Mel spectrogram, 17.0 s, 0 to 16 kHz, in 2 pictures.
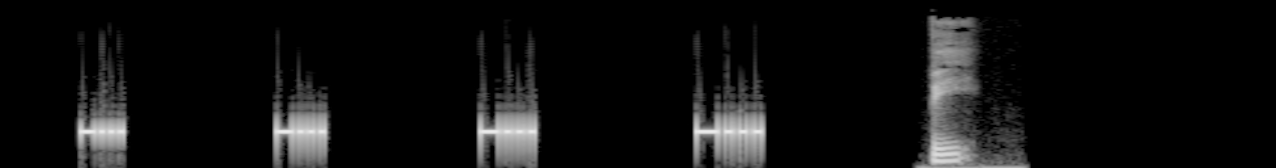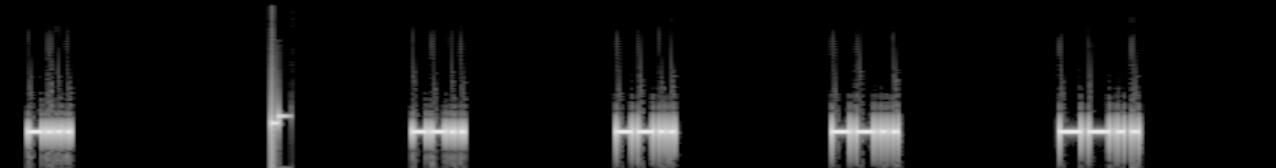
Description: Morse code, heard as a keyed tone, about 34 wpm, spaced as for 8 wpm, 700 Hz. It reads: BBBB B ZZZZ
